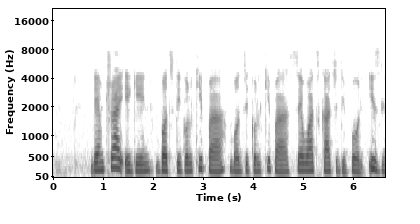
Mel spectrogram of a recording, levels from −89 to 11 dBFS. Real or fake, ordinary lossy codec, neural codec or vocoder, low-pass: real; none; none; none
